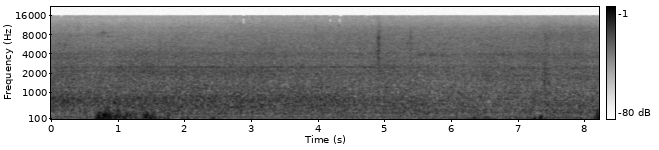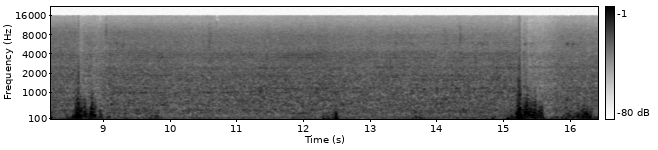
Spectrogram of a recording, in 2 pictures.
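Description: Wind buffeting the microphone in short gusts, about a second in, near the middle and near the end, over a steady hiss of outdoor noise.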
